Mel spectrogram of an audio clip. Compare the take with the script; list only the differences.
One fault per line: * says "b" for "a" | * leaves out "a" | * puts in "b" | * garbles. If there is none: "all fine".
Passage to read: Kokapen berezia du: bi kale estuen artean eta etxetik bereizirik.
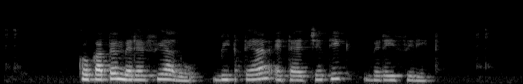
* leaves out "kale estuen"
